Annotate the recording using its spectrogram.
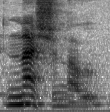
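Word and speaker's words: national: عندي هنا الفيكس ال ما تقوليش ففي لا بتنطق حروف يعني عندي كلمه نيشن كلمه نيشن يعني ا اضفت السكس ال بقت كلمه ناشنال انت قولها لما تيجي تقرا كلمتها تقول ناشنال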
